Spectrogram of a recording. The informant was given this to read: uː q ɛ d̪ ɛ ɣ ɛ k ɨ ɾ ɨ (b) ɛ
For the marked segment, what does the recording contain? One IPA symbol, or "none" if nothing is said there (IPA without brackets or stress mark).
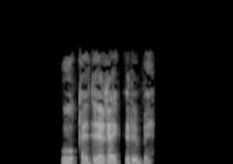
b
